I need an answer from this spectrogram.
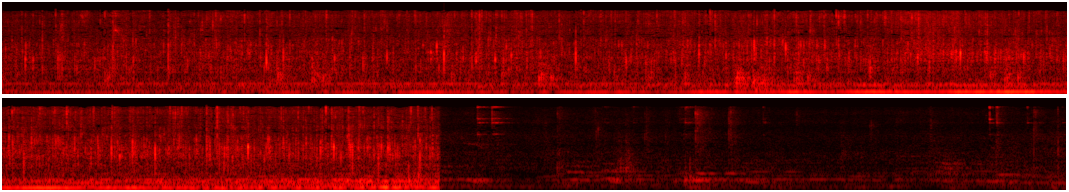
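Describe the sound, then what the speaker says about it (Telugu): Dried red chillies and ginger paste tempering in hot oil for tamarind pulihora, a dense close sizzle with stirring that stops abruptly after about seven seconds, leaving faint clatter. "ఒకసారి పోపును కలుపుకుందాం."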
